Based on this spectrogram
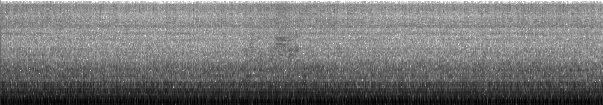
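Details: First run of a temporary replacement engine (original block destroyed), fuel pump fuse refitted, logged with HP Tuners: deep, loud idle with uneven, lumpy pulsing and no steady beat. The owner suspects a vacuum leak, possibly the plugs; the cause is unconfirmed.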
